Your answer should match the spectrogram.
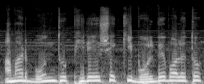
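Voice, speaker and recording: Cartoon role: man voicing a reproachful young husband, relaxed mellow tone, faint music. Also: a little high, quick pace, close to an everyday voice. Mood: exasperated. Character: honest young husband, exasperated. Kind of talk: cartoon voice acting.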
